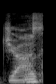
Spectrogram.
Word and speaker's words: Gyasi: It's G-Y-A-S-I, but it's pronounced Jossie.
